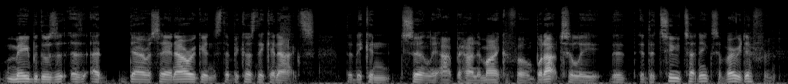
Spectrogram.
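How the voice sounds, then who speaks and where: Male podcast host, lowish voice, rapid and informal delivery, rambling casual chat, dry recording. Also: a bit bright, no room sound.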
